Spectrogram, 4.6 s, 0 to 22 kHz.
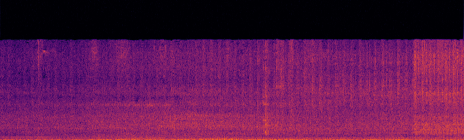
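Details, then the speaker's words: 2005 Toyota Kijang Innova G, petrol, manual, started on first crank: steady low idle rumble with even beat, no knocks, ticks or squeals; engine healthy, dry with no leaks, no exhaust smoke. "kondisi mesin sangat bagus ya Lur tidak ada suara aneh-aneh dan mesin masih kering"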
